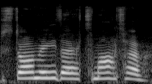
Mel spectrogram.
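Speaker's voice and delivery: loud, excited call with the name high. Real, not acted. Spotting a viewer in chat, calling out loud and excited. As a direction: shout the name to catch her attention.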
